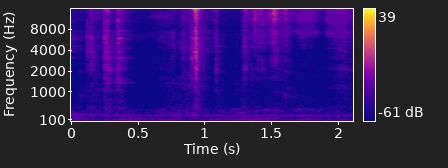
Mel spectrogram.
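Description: Faint clicks and light handling noise, with one sharper click about a second in, over a low steady hum.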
